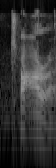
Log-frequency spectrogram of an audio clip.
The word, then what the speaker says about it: Tara: It's pronounced Tara.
